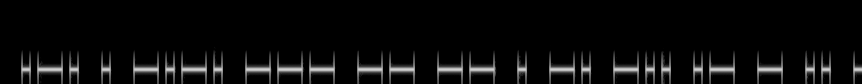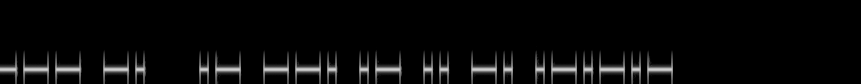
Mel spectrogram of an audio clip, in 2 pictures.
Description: Morse code, heard as a keyed tone, about 15 wpm, 700 Hz. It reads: RECOMMENDATION AGAIN.
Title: Sentences from Top 1400 Words 15wpm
